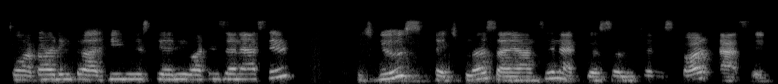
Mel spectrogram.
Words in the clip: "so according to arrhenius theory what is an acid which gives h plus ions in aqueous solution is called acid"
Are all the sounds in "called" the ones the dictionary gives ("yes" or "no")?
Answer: no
